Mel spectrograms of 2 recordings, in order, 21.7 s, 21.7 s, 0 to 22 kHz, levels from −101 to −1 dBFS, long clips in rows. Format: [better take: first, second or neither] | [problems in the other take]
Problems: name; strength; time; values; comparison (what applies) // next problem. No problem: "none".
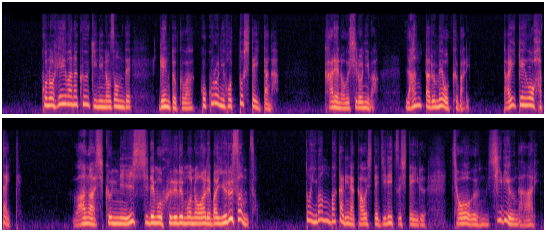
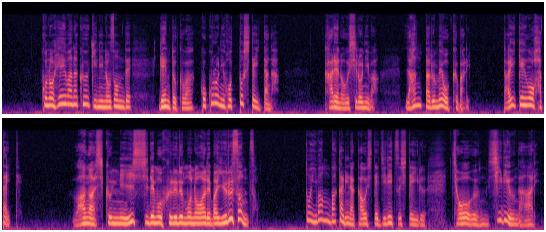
second | garbled, watery; slightly; nothing above 14.5 kHz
